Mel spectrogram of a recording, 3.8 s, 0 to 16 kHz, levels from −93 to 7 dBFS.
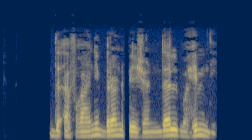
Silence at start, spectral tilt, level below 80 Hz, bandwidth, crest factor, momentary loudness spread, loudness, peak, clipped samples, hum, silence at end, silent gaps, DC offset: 0.75 s; -6.5 dB/octave; -60 dBFS; 7.2 kHz; 16 dB; 9 LU; -16 LUFS; 0 dBFS; under 0.1%; none; 0.55 s; 1.88-1.92 s; under 0.1%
